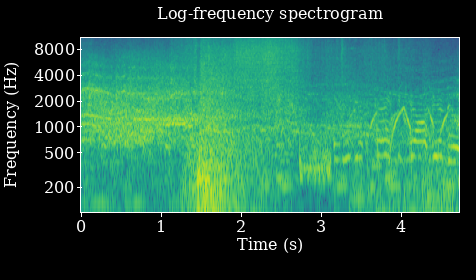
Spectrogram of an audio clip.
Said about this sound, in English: Tires screech across pavement. The driver loses control, and the station wagon ricochets off a tree like a one-ton bullet.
